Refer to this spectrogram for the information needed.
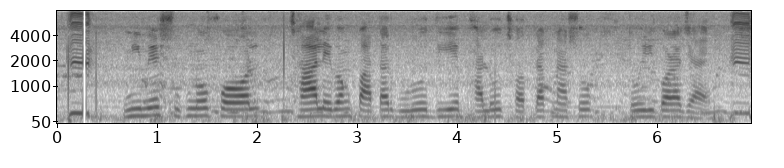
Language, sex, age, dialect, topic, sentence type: Bengali, male, 41-45, Standard Colloquial, agriculture, statement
